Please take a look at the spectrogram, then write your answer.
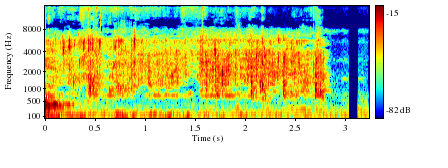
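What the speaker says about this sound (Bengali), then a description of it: "1 কাপ জল দিয়ে দিচ্ছি" A cup of water pours into semolina in a bowl, giving a steady splashing trickle for close to three seconds before it stops.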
